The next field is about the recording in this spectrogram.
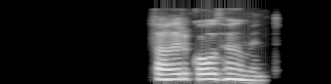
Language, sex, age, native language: Icelandic, female, 60-69, Icelandic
